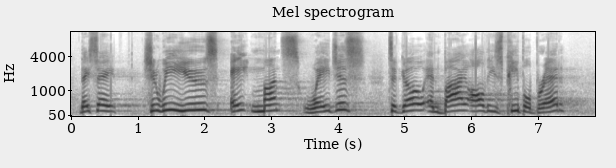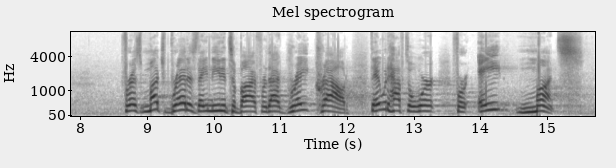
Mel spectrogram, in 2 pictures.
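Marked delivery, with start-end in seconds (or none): none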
